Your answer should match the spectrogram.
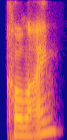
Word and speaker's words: choline: I saw on your Instagram about a study done in mice that you talked about choline. Is that how you say it? Choline? – Choline.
